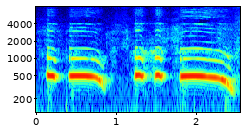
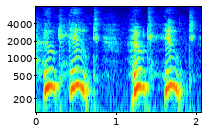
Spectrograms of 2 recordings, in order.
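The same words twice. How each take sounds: First: Very high, loud, slow drawn-out hoo; right owl call. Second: Short, higher, louder hoot hoot; mock the neighbor's clumsy hoot; wrong owl call. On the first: Retold or imitated. Showing viewers how the owl really calls, long high hoos. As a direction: show the real owl's call, long and high. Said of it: "The owl says". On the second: Mocking the neighbor's wrong owl call, clipped hoots. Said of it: "that's not what the owl says".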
